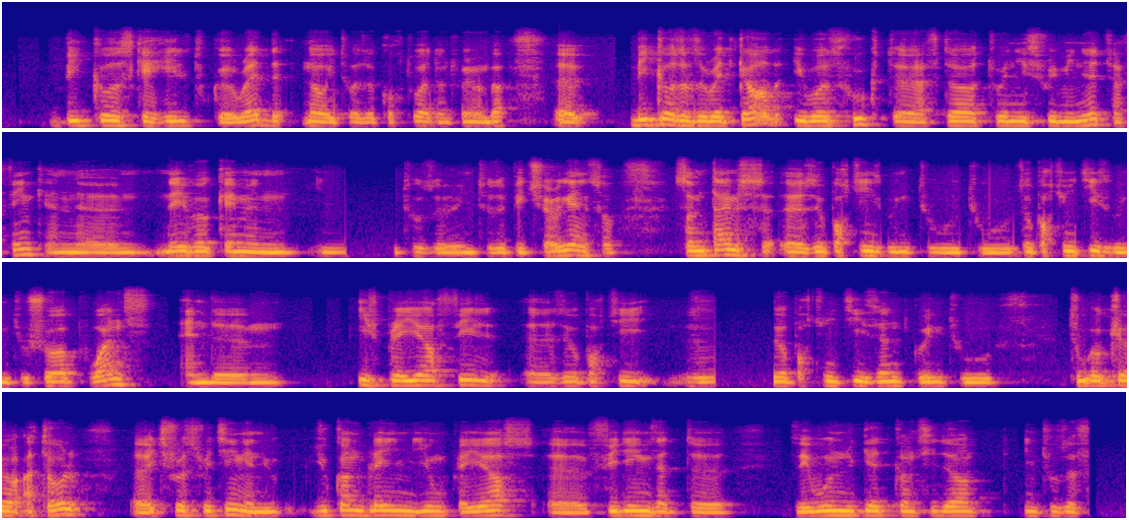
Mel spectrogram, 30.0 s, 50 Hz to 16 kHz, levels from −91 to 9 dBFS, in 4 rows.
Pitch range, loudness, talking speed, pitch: 120-160 Hz, -14 LUFS, 190 wpm, 130 Hz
